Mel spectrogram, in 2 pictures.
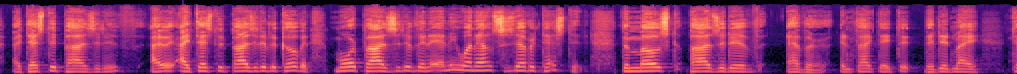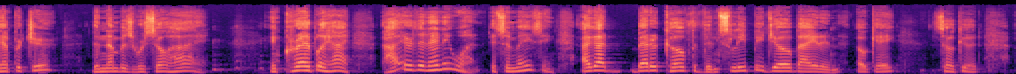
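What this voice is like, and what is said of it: Donald Trump impression. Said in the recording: “a Donald Trump impersonator”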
